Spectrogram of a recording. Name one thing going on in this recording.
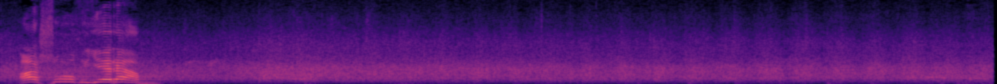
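A large audience applauds steadily in an echoing hall.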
